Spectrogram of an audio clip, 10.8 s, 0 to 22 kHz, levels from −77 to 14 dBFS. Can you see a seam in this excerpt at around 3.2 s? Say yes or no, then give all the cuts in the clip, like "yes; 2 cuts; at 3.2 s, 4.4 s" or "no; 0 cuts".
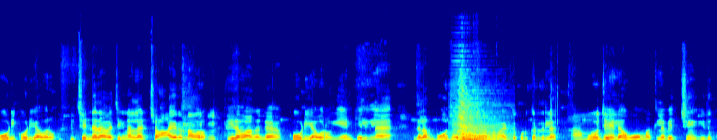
no; 1 cut; at 7.2 s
